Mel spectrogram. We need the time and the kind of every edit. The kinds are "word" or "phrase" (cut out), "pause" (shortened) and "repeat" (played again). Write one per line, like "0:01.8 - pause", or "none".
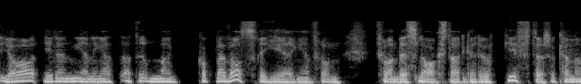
none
